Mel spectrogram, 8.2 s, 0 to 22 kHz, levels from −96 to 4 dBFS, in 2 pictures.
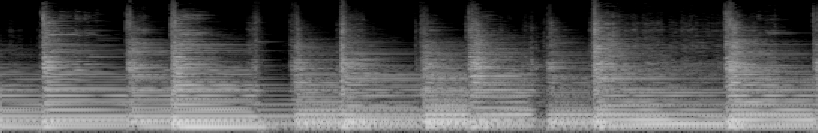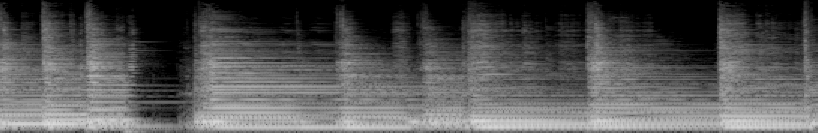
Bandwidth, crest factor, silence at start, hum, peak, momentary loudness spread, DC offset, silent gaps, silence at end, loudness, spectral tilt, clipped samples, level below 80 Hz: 15 kHz; 16 dB; 0 s; none; -4 dBFS; 6 LU; under 0.1%; none; 0 s; -20 LUFS; -6.5 dB/octave; under 0.1%; -54 dBFS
